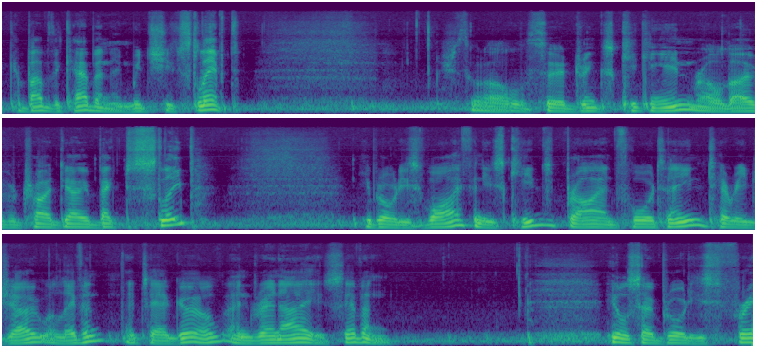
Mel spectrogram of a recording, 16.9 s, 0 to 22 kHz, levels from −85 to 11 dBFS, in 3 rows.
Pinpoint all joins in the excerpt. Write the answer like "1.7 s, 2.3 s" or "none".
8.3 s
